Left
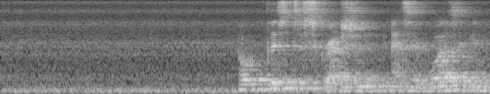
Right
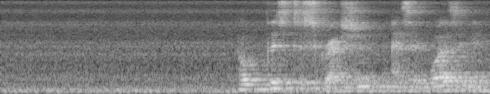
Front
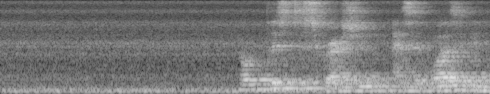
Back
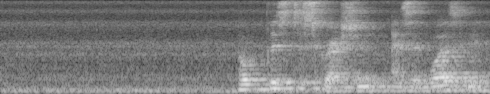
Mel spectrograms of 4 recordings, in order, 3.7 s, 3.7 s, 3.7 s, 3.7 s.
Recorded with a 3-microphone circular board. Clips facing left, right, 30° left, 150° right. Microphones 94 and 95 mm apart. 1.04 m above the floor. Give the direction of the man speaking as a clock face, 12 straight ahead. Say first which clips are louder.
Even, back 3 dB; 6 o'clock.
